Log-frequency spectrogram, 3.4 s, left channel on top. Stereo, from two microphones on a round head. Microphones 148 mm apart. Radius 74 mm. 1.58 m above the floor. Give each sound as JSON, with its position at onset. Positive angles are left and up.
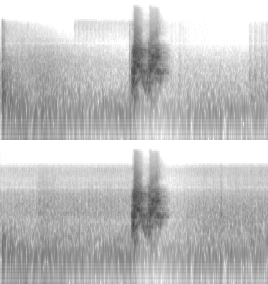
{"t": 1.6, "sound": "a dog barking", "side_deg": 0}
